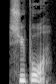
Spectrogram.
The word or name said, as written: sybord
